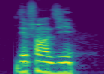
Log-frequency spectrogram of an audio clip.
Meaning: inflection of défendre: 1. second-person plural imperfect indicative 2. second-person plural present subjunctive
- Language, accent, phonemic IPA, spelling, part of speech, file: French, Canada, /de.fɑ̃.dje/, défendiez, verb, LL-Q150 (fra)-défendiez.wav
